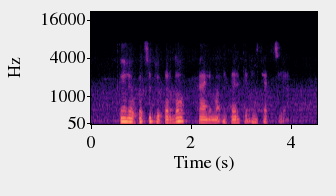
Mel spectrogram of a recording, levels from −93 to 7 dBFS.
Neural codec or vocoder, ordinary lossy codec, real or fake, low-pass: codec, 16 kHz, 4 kbps, X-Codec, HuBERT features, trained on balanced general audio; Opus, 16 kbps; fake; 7.2 kHz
